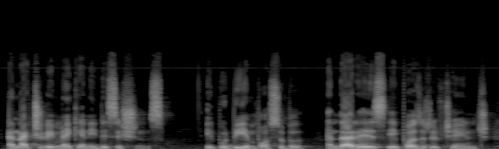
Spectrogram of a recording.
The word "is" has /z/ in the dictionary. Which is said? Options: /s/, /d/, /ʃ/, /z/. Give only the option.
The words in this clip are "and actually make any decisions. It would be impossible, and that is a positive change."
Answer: /z/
